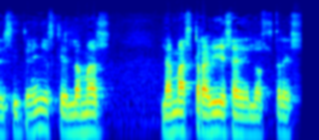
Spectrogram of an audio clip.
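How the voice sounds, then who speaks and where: Over a quiet background, a man with medium pitch talks in an unremarkable speaking voice with fairly even intonation. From Mexico City. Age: 30s. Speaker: mortgage executive. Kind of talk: interview.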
